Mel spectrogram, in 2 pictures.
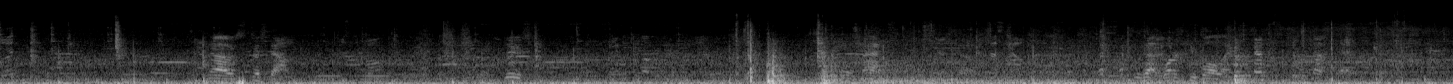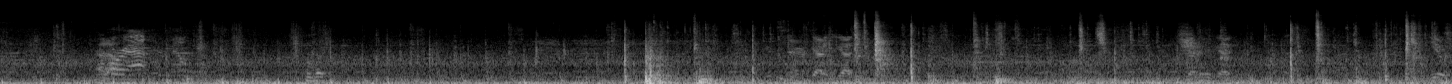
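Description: Sneakers scuff and squeak on a hard court.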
